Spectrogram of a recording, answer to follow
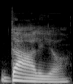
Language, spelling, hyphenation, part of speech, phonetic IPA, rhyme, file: Hungarian, dália, dá‧lia, noun, [ˈdaːlijɒ], -jɒ, Hu-dália.ogg
- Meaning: dahlia (any plant of the genus Dahlia)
